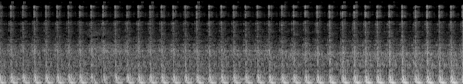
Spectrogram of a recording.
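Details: Kawasaki KLF300 Bayou 4x4 ATV single with the air intake restricted: loud, rapid, uneven chuffing bangs nearly three a second, an intake popping backfire. It idles smoothly but misfires badly coming off idle; the owner suspects timing.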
